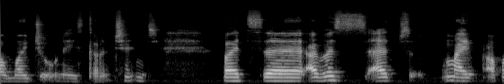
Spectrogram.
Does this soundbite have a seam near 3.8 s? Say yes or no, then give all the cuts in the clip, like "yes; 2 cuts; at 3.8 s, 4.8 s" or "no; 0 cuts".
no; 0 cuts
